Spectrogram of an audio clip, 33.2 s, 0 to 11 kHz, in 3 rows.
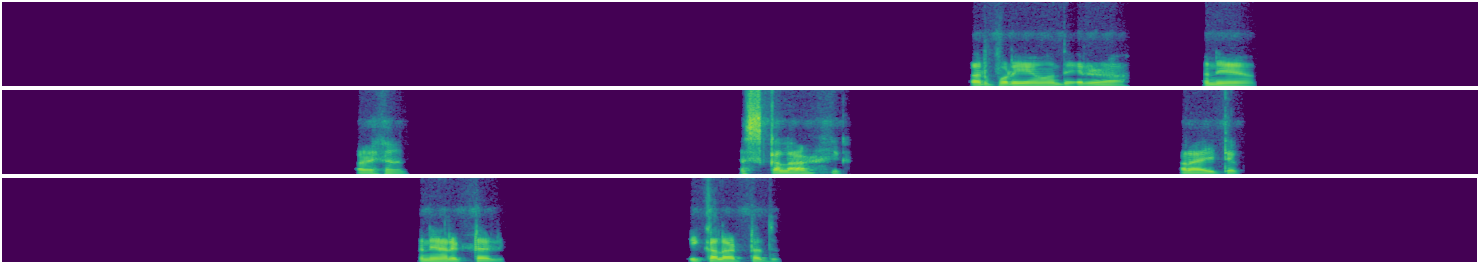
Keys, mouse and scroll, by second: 11.7 ctrl+scroll down 1, 11.9 ctrl+z, 12.4 ctrl+shift+z, 13.3 ctrl+z, 15.7 ctrl+z.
